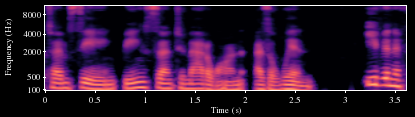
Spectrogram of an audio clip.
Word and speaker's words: Matawan: the criminally insane note I have heard this pronounced madawan and mateoan for some reason I'm believing madawan so I'm going with that the next day George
